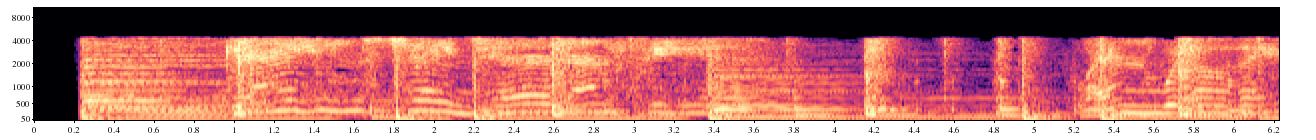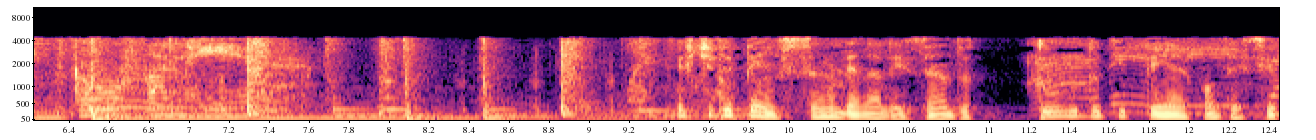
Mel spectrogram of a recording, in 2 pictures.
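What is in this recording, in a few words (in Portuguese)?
SE LIGA ALGUEM TE PAQUERA, masculino; Telemensagens; Conquistas Cantadas paqueras; Telemensagens 2017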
